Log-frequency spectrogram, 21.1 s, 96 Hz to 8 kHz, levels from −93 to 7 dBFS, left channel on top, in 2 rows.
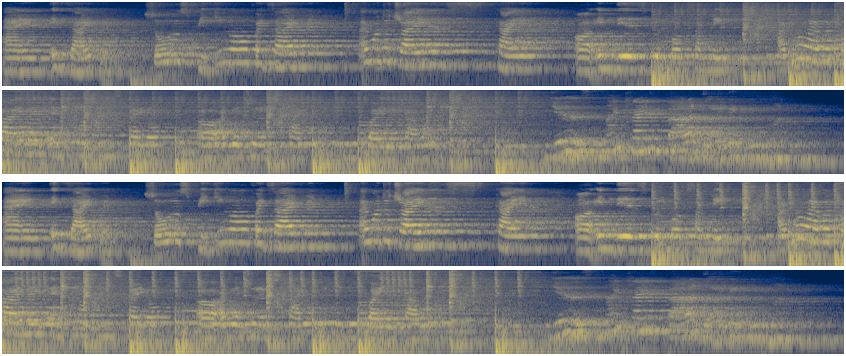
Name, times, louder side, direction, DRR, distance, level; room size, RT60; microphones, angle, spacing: voice 1, 0.0-1.4 1.8-4.1 4.4-5.7 6.2-6.7 7.2-9.1 9.7-12.5 12.9-16.0, right 2 dB, 25° right, -2 dB, 1.3 m, -21 dB
sound 1, 8.1-17.1, right 2 dB, 75° right, 2.5 m, -22 dB
voice 2, 17.3-20.3, left 1 dB, 70° left, -2 dB, 5.1 m, -25 dB
24.5 x 16.0 x 8.3 m, 2.8 s
head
